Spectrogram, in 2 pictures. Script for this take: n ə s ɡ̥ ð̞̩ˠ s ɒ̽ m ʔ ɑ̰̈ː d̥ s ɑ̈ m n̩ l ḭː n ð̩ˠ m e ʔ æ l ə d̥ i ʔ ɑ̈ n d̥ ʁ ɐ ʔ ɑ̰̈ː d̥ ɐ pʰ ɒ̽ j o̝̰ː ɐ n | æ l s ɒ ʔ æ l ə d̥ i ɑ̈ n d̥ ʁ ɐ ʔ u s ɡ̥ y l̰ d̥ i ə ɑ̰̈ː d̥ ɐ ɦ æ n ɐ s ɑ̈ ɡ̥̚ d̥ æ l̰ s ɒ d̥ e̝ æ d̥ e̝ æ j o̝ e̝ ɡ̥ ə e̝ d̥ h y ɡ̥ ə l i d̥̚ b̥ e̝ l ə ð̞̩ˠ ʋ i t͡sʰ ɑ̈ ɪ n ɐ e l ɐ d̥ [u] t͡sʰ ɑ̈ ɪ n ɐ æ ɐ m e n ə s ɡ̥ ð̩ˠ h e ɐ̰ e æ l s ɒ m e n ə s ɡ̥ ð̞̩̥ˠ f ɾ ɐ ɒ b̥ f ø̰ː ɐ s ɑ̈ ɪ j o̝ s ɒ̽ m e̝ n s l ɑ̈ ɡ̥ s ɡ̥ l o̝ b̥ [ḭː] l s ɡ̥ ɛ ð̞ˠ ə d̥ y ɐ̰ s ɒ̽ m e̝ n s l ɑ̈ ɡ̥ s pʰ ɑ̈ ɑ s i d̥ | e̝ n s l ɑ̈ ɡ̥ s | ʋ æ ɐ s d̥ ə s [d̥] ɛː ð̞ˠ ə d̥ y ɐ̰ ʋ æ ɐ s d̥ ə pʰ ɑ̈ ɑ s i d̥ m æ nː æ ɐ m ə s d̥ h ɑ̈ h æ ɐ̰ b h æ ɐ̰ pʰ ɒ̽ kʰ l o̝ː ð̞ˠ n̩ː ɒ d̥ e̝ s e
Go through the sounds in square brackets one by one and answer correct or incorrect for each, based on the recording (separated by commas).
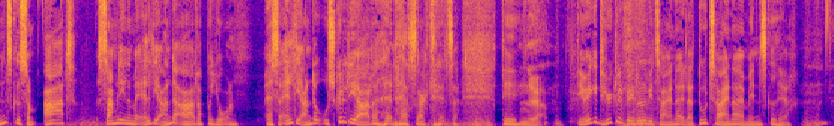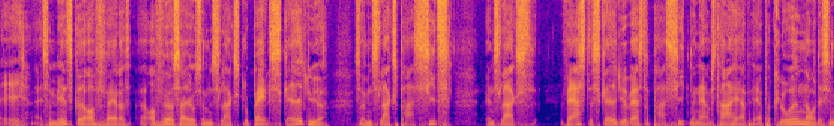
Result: correct, incorrect, incorrect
